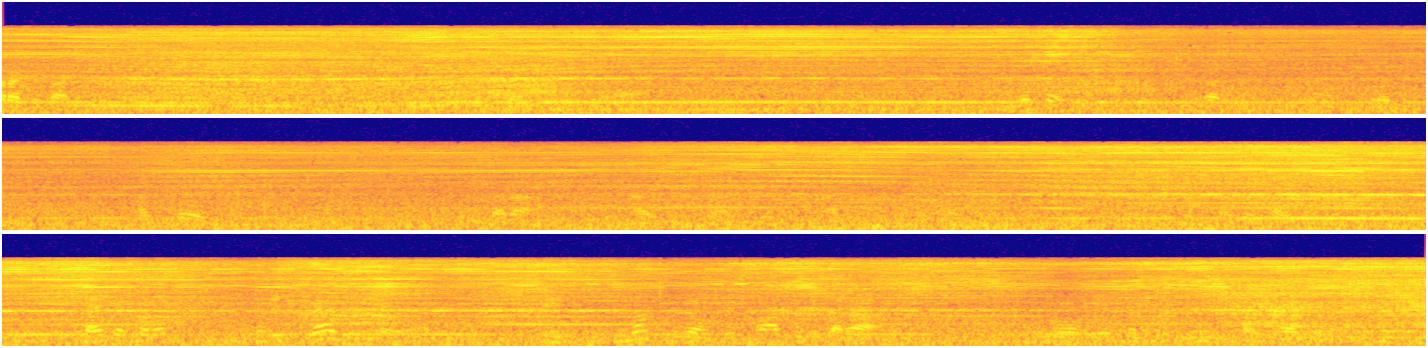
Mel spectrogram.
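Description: A model helicopter's engine whines steadily overhead, rising and falling in pitch as it flies about.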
